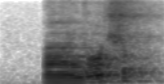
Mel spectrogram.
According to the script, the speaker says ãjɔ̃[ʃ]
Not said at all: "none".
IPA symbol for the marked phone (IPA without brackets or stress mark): ʃ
